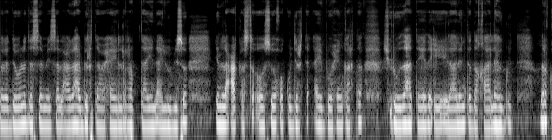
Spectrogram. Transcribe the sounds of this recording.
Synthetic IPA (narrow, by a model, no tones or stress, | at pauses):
ɐlɛd̪ɔwlɐd̪ɐsɐmɛjsɐlɑʕɑɣɐɦɐbɪrt̪ʰɐwɑħɑjlrɐb̚t̪ʰaːɪnɛjhuβɪsɔʔɪnlɑ̰ʕɑ̰ɡkʰɐst̪ʰɐ̰ʔɔːsuːqɐkʰʊt͡ʃɪrt̪ʰɐ̥ʔɛjbuːħɪŋkʰɐrt̪ʰɔʃʊɾuːðɐɦɐt̪ʰɛɐðɐʔijɔɪ̰laːlɪnt̪ʰɐd̪ɑqɑːlɐɦɐɡuːd̪̚mɐrkʰ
